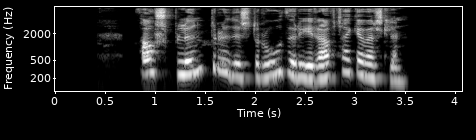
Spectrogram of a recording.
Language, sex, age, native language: Icelandic, female, 60-69, Icelandic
